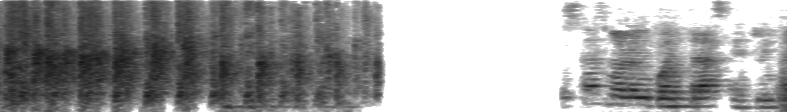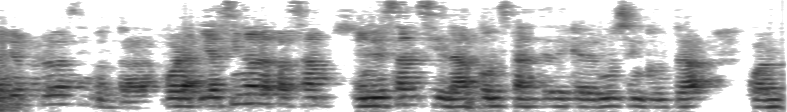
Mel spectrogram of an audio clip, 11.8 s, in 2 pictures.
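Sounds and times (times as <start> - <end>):
audience applause: 0.0 - 2.9
speech: 4.6 - 11.7.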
